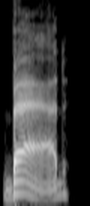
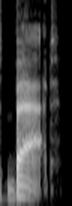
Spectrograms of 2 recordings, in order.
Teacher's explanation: Bad versus bat. The vowel in bad is longer, while the one in bat is shorter. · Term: vowel length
